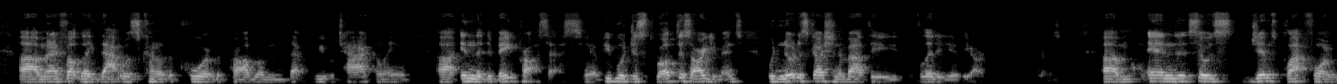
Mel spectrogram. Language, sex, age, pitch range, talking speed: English, male, 20-39, 120-140 Hz, 205 wpm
